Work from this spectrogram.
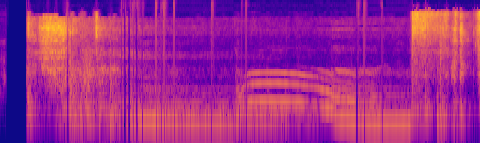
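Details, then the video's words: Excited cat gives one long, drawn-out yowl lasting about five seconds, steady and low at first, then swelling upward in pitch before sliding back down; harsh noisy bursts open and close the sound. "Cats Get Excited About Absolutely Nothing!"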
